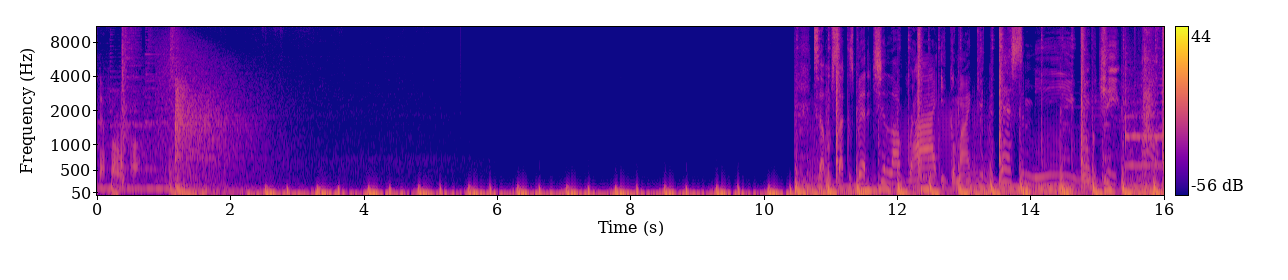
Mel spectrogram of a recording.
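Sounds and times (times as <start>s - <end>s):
reverberant hit tail: 1.1s - 4.7s
heartbeat thumps: 1.2s - 14.7s.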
